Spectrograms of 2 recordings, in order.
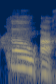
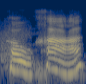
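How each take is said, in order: First: The a vowel comes before the final ch. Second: The a vowel comes after the final ch. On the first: The speaker calls it right. "we say" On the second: The speaker calls it wrong. "we don't say"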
